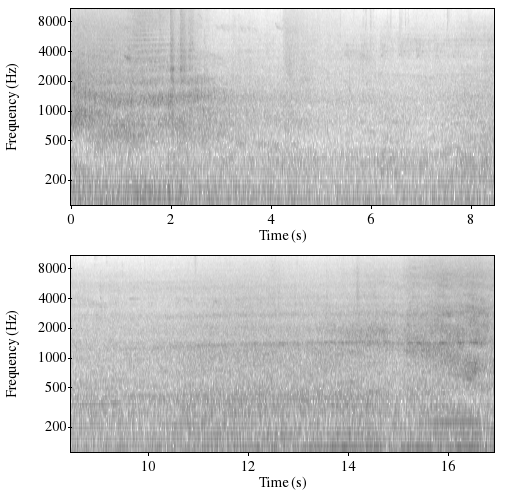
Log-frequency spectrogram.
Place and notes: Voetgangersbrug Trekvlietplein Bontekoekade, Trekvlietplein, Den Haag, Netherlands - Trekvlietplein canal footbridge, Den Haag
Trekvlietplein canal footbridge, Den Haag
